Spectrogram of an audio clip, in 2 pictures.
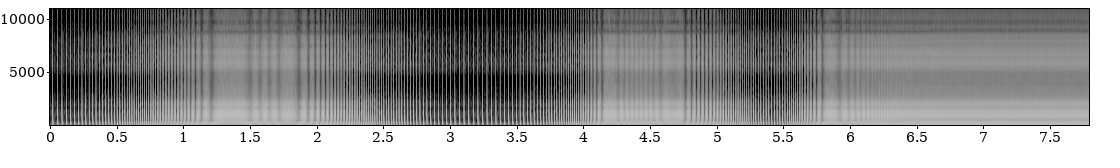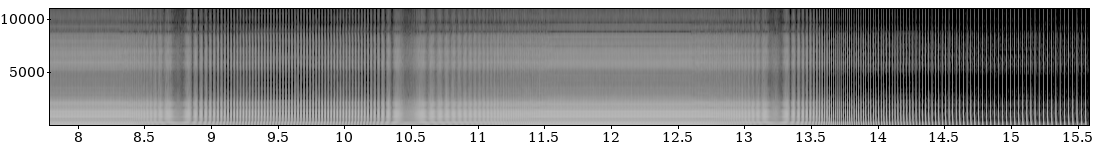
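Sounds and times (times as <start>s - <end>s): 
VCO sawtooth oscillator varying frequency: 0.1s - 15.4s.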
